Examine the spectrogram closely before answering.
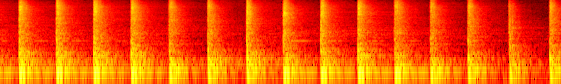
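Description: Meinl cajón played with open, undamped finger strokes near the top edge (its snare sound): an even run of sharp slaps at about three to four a second, each leaving a low ringing tone under the snap.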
